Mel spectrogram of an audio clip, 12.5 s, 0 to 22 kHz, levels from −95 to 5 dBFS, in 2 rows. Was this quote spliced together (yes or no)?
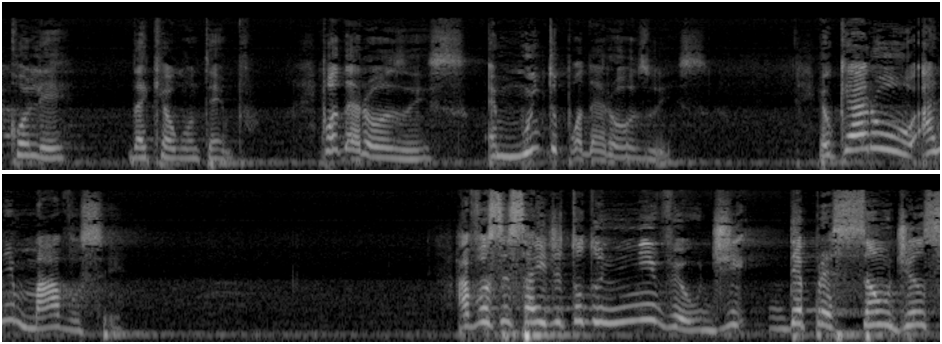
yes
